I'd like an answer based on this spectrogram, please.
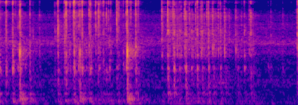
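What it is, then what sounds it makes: Plastic mechanical computer keyboard being typed on. Both hands with long nails type quickly on a black plastic backlit mechanical keyboard with hollow plastic keycaps. The result is a steady, irregular stream of sharp, bright plastic clicks and clacks with a hollow low thud under each keystroke, with occasional louder strikes standing out.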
